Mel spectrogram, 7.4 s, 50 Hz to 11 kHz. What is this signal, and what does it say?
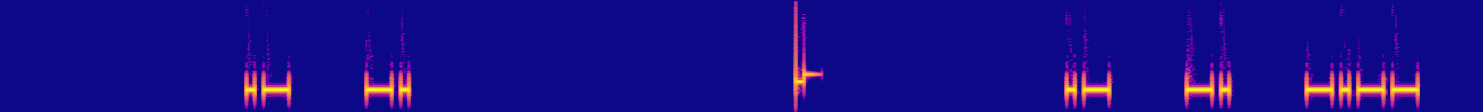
Morse code, heard as a keyed tone, about 28 wpm, spaced as for 16 wpm, 690 Hz. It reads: AN ANY
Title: 3x Character Spacing - Top 200 Words - 28wpm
